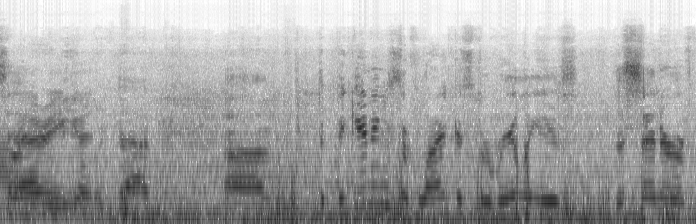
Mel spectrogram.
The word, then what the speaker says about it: Lancaster: after their home in Lancaster, England. Oh, and that's how they sounds pronounce like it, British. Lancaster. Yep, very British.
